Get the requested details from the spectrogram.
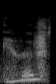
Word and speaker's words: Aaric: A-A-R-I-C is his name, Arik. – Why didn't you say it the first time I said Aaron? – Because it's pronounced Aaron.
